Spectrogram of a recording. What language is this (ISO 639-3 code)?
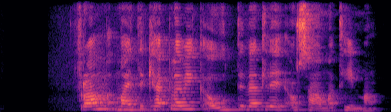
isl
